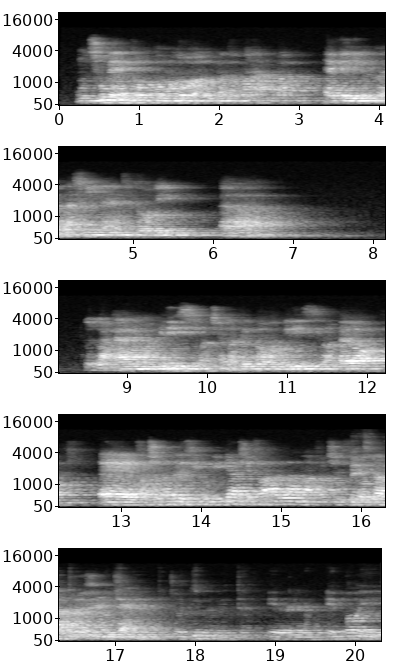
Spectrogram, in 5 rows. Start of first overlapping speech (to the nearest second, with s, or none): 16 s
